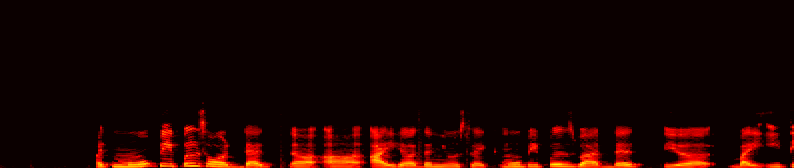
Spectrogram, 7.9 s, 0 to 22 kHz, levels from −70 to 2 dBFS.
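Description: No technical faults can be heard in this speech.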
